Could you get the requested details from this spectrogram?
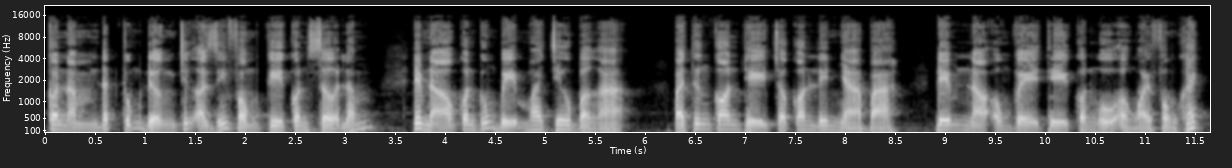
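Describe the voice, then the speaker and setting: A man's voice: lowish voice, lively intonation, normal speed, a bit bright. A man voicing a scared young servant girl begging to be allowed to sleep upstairs. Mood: pleading. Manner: pleading, fearful.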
